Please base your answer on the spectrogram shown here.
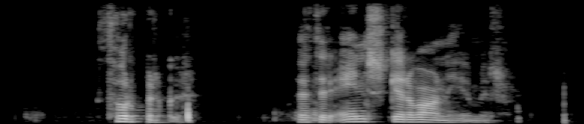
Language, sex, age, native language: Icelandic, male, 14, Icelandic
